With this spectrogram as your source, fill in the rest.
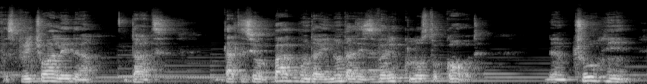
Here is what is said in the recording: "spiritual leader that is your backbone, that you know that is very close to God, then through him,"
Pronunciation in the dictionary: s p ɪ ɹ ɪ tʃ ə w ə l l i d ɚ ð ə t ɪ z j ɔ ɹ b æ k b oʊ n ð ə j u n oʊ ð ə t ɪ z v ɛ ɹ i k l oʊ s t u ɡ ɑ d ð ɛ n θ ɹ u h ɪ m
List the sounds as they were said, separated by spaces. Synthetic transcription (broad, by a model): s p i ɹ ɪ tʃ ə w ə l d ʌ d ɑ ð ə t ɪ s j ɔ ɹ b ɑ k b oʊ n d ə j u n oʊ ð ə t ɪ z v ɛ ɹ i k l oʊ s t u ɡ ɑ d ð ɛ n t ɹ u h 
